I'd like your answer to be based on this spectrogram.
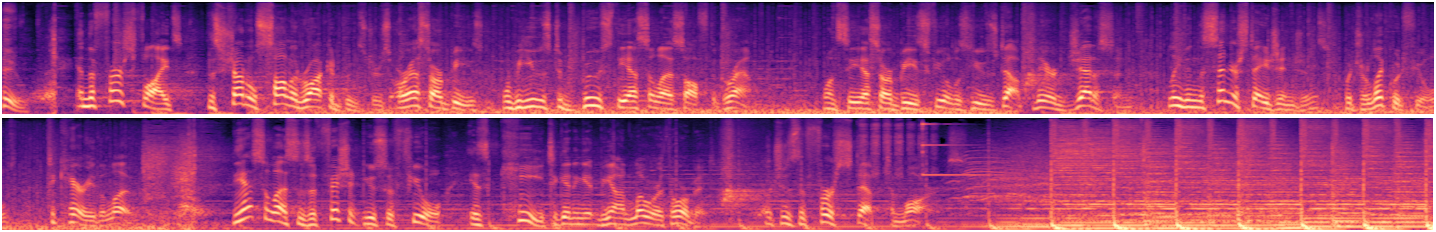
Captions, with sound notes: In the first flights, the Shuttle’s solid rocket boosters, or SRBs, will be used to boost the SLS off the ground. Once the SRB’s fuel is used up, they are jettisoned, leaving the center stage engines, which are liquid-fueled, to carry the load. The SLS’s efficient use of fuel is key to getting it beyond low-Earth orbit, which is the first step to Mars. [cheers] [fast paced music]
